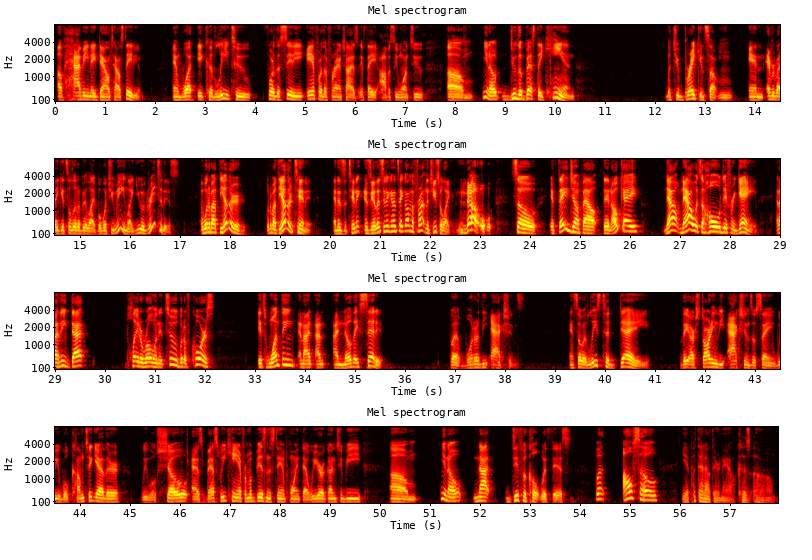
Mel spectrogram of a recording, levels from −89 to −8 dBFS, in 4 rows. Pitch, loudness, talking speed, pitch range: 125 Hz, -31 LUFS, 180 wpm, 110-145 Hz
